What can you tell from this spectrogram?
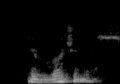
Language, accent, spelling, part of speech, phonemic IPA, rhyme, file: English, Southern England, erogenous, adjective, /əˈɹɒd͡ʒɪnəs/, -ɒd͡ʒɪnəs, LL-Q1860 (eng)-erogenous.wav
- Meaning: 1. Sensitive to sexual arousal 2. Causing sexual arousal; erotogenic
